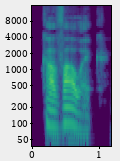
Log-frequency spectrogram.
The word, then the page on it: morceau: France; [mɔʁ.so]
